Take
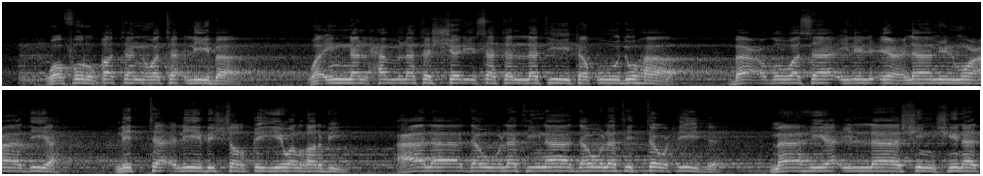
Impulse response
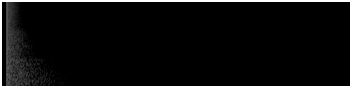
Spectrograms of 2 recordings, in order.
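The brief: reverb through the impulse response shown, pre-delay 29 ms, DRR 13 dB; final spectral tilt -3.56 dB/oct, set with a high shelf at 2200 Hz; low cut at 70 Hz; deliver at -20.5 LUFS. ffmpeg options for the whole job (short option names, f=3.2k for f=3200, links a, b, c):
-filter_complex "[0:a]highpass=70,highshelf=f=2.2k:g=-8.5,asplit=2[a][b];[1:a]atrim=start_sample=2205,adelay=29[c];[b][c]afir=irnorm=-1:irlink=0,volume=-18dB[d];[a][d]amix=inputs=2:normalize=0,volume=5.5dB"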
